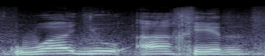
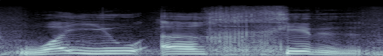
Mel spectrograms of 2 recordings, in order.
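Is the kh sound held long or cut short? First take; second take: short; held. First: The kh sound is cut short, not held. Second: The kh sound is held in the throat. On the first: The speaker calls it wrong. "Tidak kita baca wa yuakhir, tidak" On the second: The speaker calls it right. "huruf kho-nya ditahan dulu di situ"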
